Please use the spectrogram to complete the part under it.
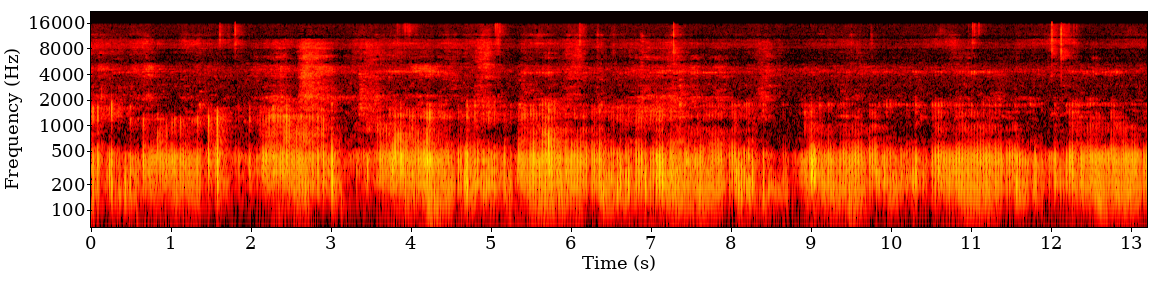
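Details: Domestic cat purring contentedly, a deep continuous rumble that swells and eases gently with breathing, steady and loud throughout with light background crackle.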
